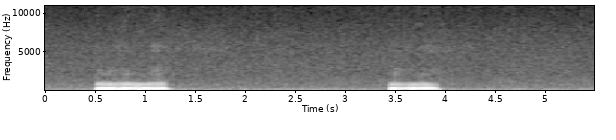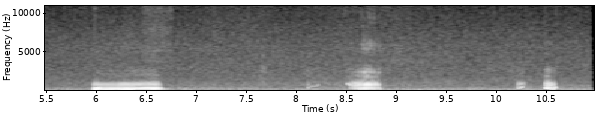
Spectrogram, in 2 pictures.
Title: Snoring Kitty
